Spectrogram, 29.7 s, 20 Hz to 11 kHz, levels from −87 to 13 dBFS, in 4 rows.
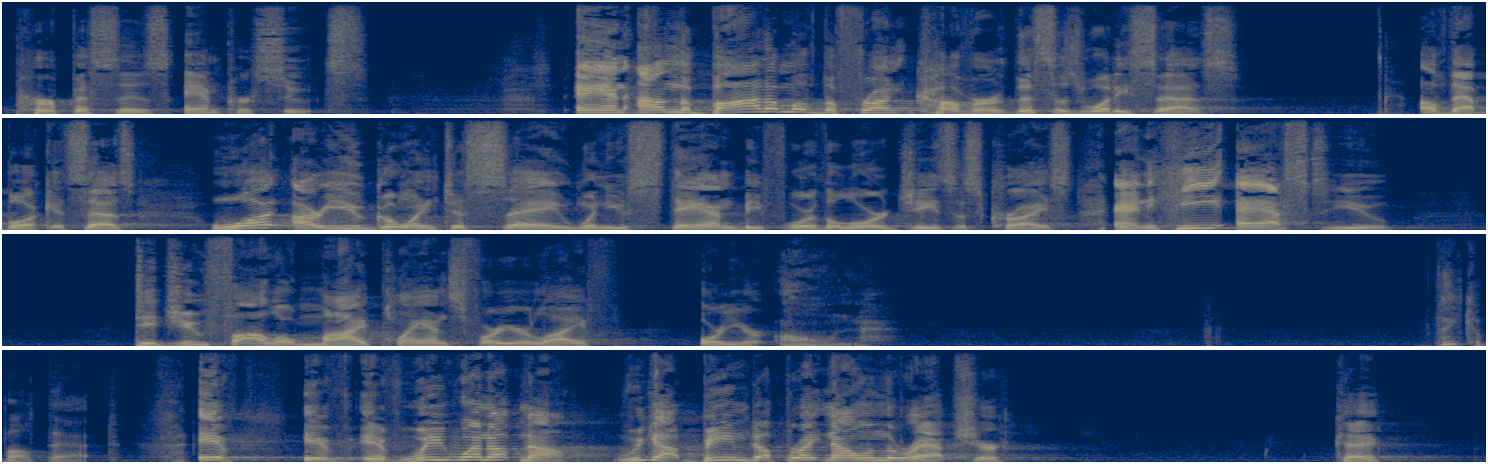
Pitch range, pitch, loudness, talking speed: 145-220 Hz, 180 Hz, -24 LUFS, 140 wpm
